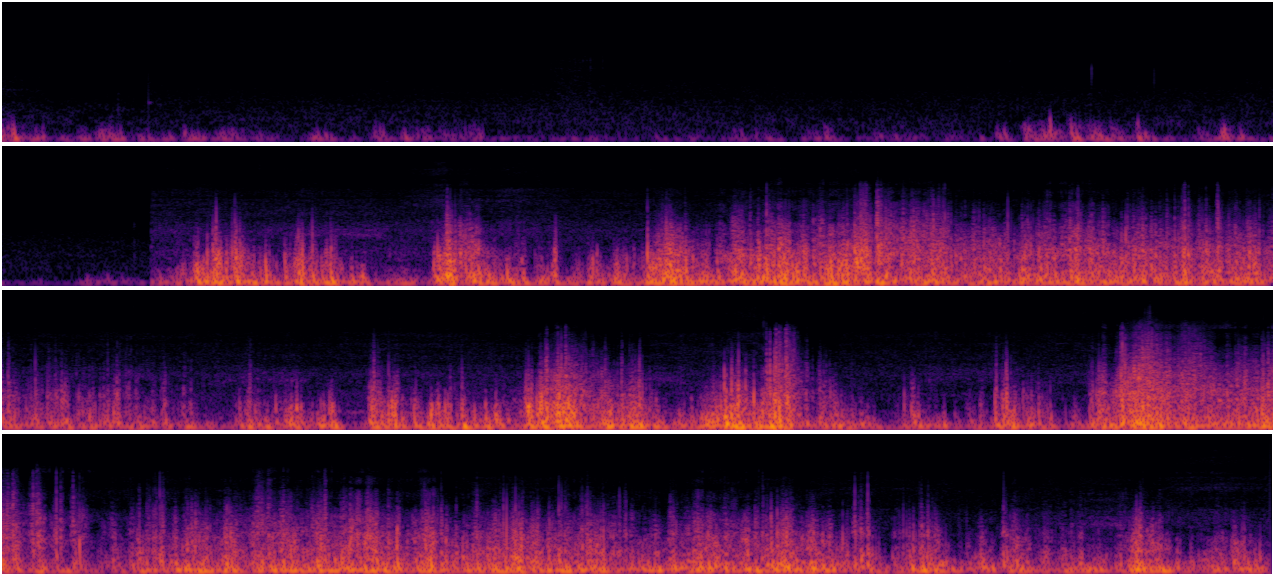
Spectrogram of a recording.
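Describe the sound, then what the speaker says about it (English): Strong wind buffets the microphone in loud, rumbling gusts on a hiking trail after a quieter start, roaring steadily with sharp blasts throughout. "It's super windy"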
